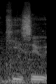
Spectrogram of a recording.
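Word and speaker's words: Khezu: Well, one, it's like the Kizu, it's also very stretchy.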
